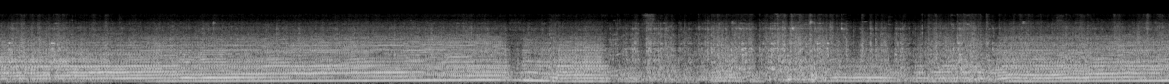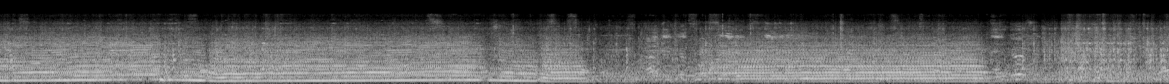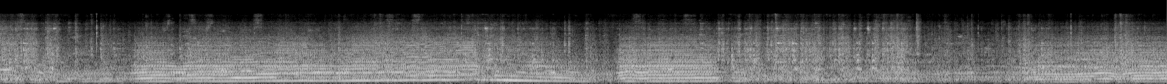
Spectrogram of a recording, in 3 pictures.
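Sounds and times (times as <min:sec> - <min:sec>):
car engine revving from inside cabin: 0:00.0 - 0:06.1, 0:08.3 - 0:17.6, 0:24.7 - 0:30.7.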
